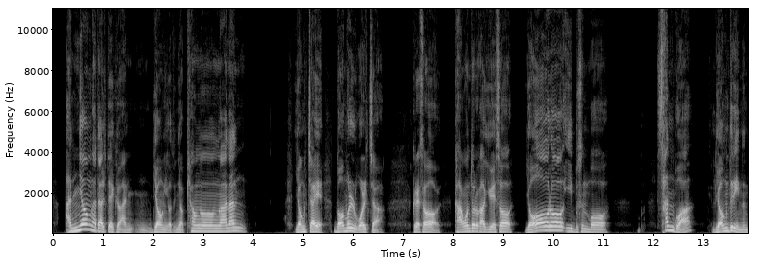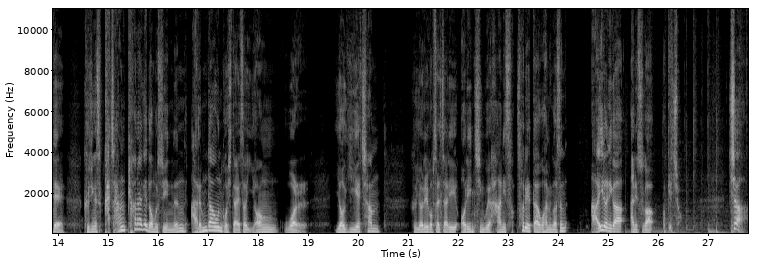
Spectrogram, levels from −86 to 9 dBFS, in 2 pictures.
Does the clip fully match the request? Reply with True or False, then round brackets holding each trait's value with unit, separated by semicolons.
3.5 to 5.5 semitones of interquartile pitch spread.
True (5.2 semitones)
